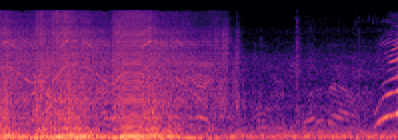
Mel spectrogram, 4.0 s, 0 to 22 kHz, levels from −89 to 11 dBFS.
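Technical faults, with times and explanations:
1.25 to 1.42 s, system hang loop: the system stalled while the sound hardware kept replaying the same 23.2 ms slice, seven times over. Looping that fast turns it into a steady buzz at about 43 Hz, which fits a 1024-sample buffer, with practically no audio dropped.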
